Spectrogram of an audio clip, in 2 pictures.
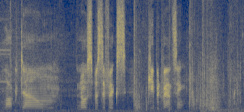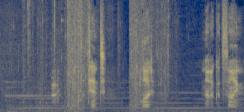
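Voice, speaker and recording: High-pitched, terse marine squad sergeant. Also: male voice. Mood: tense, watchful. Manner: terse, commanding, clipped orders. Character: gruff, seasoned male marine squad sergeant in combat. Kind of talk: game voice acting, tactical radio chatter. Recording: loud music behind the voice.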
